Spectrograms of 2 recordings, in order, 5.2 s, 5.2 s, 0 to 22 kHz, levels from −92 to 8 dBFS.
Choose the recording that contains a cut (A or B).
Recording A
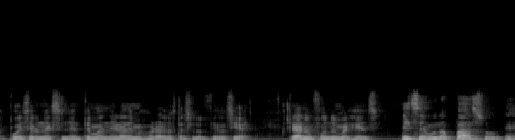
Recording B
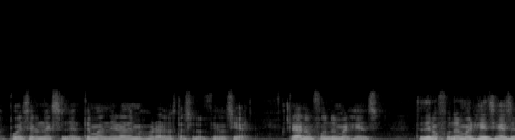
A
